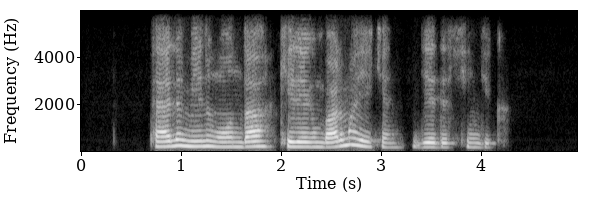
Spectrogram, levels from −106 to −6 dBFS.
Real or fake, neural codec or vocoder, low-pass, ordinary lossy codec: fake; codec, 16 kHz, 16 kbps, FreqCodec, smaller model; 5.4 kHz; Opus, 16 kbps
